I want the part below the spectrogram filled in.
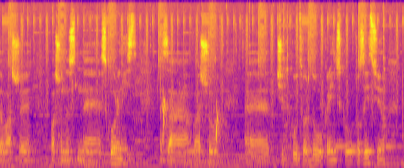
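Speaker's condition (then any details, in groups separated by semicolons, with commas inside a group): No condition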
